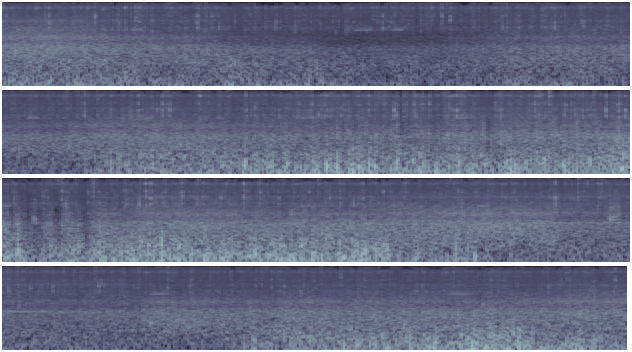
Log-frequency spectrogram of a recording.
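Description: Wind rushes and buffets loudly, rising and falling in gusts.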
